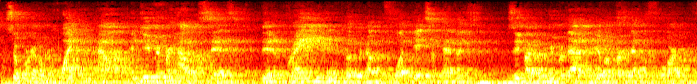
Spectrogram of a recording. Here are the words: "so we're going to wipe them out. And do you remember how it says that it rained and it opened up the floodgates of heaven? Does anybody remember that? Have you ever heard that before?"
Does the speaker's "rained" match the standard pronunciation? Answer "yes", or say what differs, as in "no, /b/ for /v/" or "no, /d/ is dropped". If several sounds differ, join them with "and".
no, /d/ is dropped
